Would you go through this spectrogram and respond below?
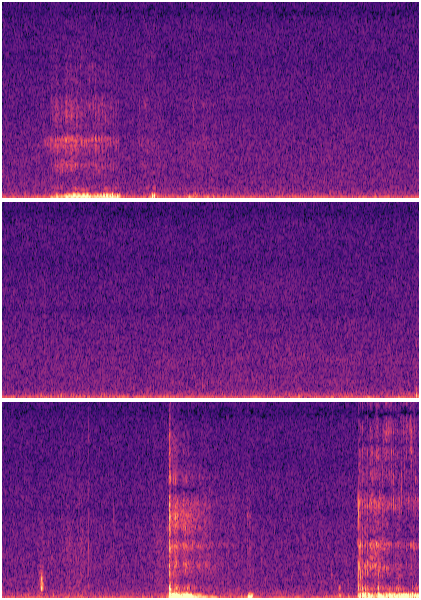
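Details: Jessie, a female Labrador Retriever, snoring while asleep indoors: low, rough snore bursts near the start, around ten seconds and at the end, with long quiet stretches between and a steady low room hum.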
